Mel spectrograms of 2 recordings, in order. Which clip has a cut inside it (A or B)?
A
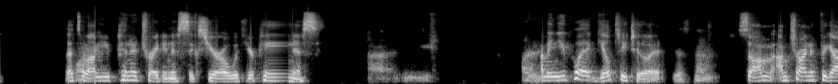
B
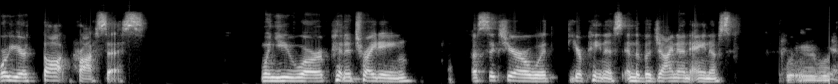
A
